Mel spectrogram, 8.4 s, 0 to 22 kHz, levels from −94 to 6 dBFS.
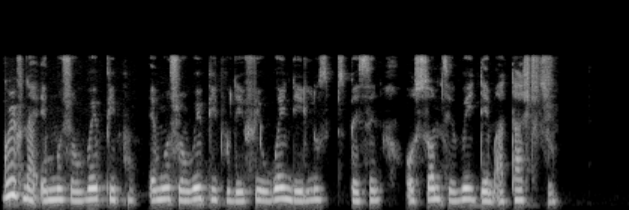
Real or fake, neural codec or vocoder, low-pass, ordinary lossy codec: real; none; 7.2 kHz; none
